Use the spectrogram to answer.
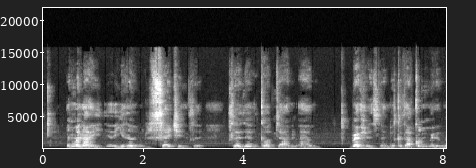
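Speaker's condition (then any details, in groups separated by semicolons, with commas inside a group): Facial palsy; on medication; can barely hear own speech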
